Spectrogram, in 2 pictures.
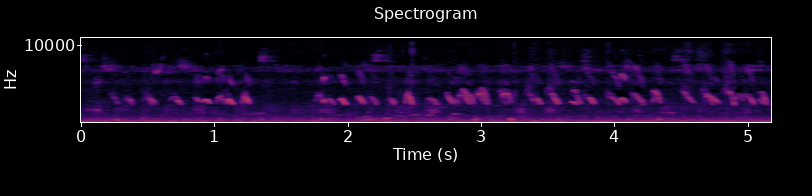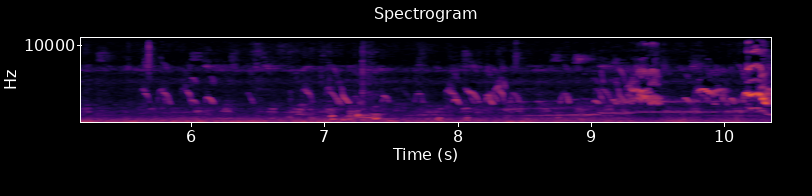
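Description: Backyard chickens cluck in quick repeated bursts, fairly faint, with thin chirps and small farmyard noises around them.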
